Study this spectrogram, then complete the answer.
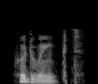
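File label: "hoodwinked", English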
